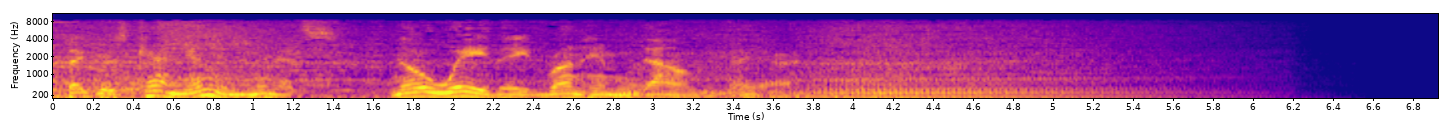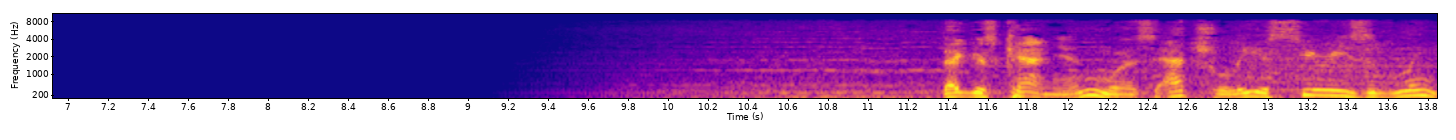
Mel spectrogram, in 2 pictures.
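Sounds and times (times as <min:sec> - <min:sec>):
speech: 0:00.0 - 0:04.0, 0:11.4 - 0:13.8
racing swoop vehicle engine revving hard as the throttle is hit in a wide turn: 0:00.0 - 0:06.3, 0:09.5 - 0:13.8.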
